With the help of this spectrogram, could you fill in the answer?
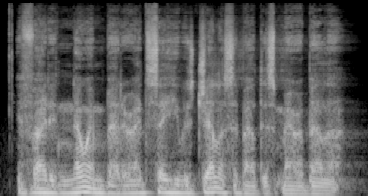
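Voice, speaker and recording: A man rattles along at a very fast pace in a put-on character voice. It is raspy, very deep and low, and deadpan in tone. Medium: video game. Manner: terse, deadpan.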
